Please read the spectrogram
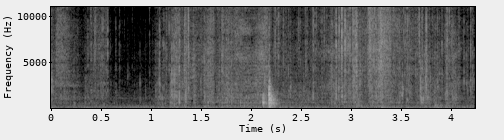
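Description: Paper pages of a handmade junk journal being handled and turned, rustling and crinkling, with one sharp crackle about halfway through as a page flips over.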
